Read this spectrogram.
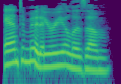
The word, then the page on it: antimaterialism: British English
